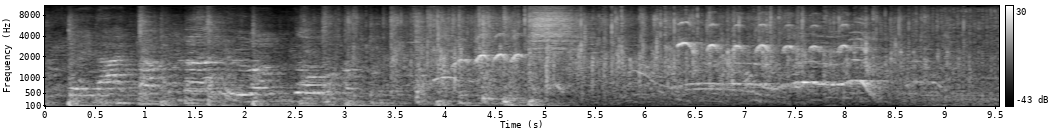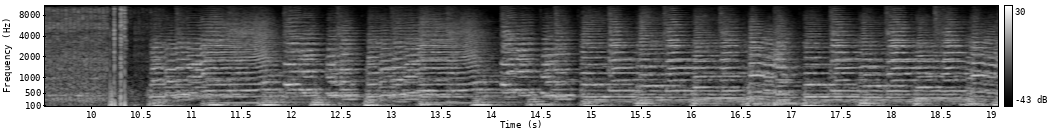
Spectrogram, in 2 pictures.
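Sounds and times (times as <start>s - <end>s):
jazz band with brass: 0.0s - 5.5s, 10.6s - 19.0s
crowd voices: 0.0s - 10.2s.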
